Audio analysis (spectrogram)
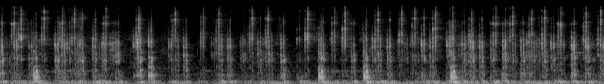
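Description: Fingertips with painted nails type on a backlit plastic mechanical keyboard with clicky green switches. A rapid, continuous stream of sharp, bright clicks and clacks comes through, each dying away almost instantly, over a steady low hum.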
